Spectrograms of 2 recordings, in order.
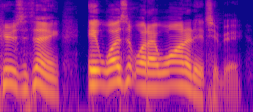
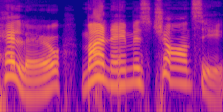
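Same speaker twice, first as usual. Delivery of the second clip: slow, put-on English accent, alien voice; 3 dB quieter than usual. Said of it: "English accents or Southern accents".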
